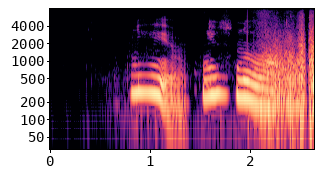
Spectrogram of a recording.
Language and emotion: Russian, sad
